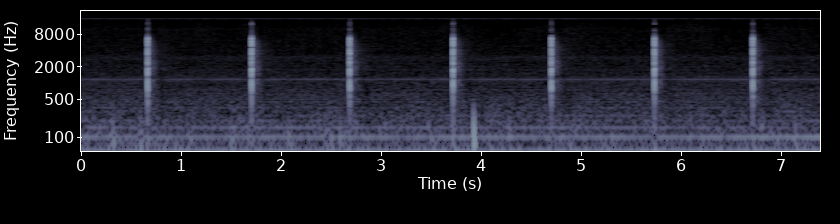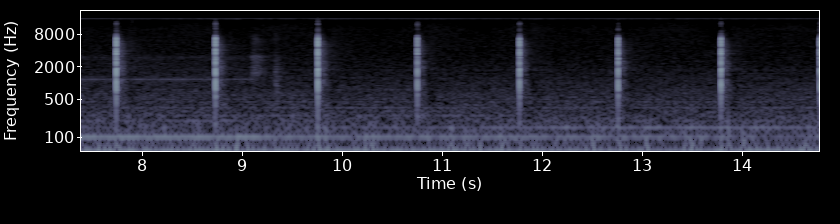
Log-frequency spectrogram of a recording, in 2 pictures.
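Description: A mechanical pyramid metronome ticks about once a second.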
